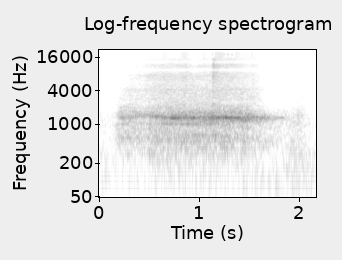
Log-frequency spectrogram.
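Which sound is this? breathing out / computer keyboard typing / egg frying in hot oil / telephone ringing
breathing out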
